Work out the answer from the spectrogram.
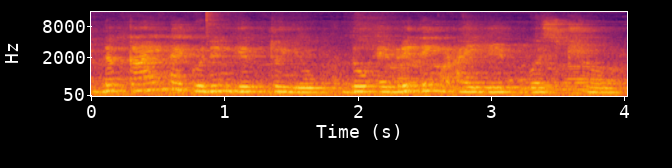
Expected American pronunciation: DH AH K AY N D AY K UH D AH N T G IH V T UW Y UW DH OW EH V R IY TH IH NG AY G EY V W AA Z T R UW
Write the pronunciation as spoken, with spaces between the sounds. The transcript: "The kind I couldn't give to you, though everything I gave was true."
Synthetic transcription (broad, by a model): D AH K AY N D AY K UH D AH N T G IH V T UW Y UW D OW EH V R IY T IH NG AY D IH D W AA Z T R UW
